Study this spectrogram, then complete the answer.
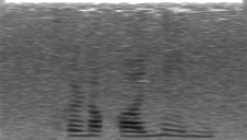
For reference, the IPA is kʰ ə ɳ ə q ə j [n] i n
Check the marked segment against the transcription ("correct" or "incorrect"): correct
